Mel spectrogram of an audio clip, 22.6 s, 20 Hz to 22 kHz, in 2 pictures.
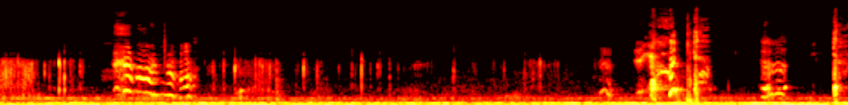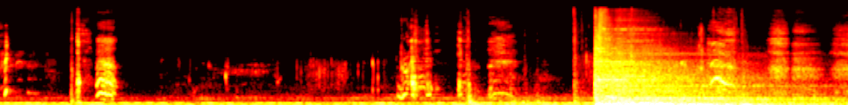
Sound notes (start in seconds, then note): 0.0 biting and suction sound; 2.8 feeding sounds; 8.5 gagging; 13.4 feeding sounds; 16.9 throwing up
